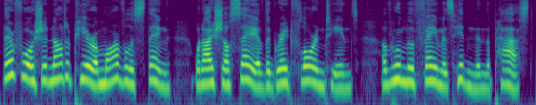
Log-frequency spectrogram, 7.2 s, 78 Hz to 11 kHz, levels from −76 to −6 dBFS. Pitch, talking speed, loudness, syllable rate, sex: 220 Hz, 200 wpm, -19 LUFS, 5.3 syllables/s, female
